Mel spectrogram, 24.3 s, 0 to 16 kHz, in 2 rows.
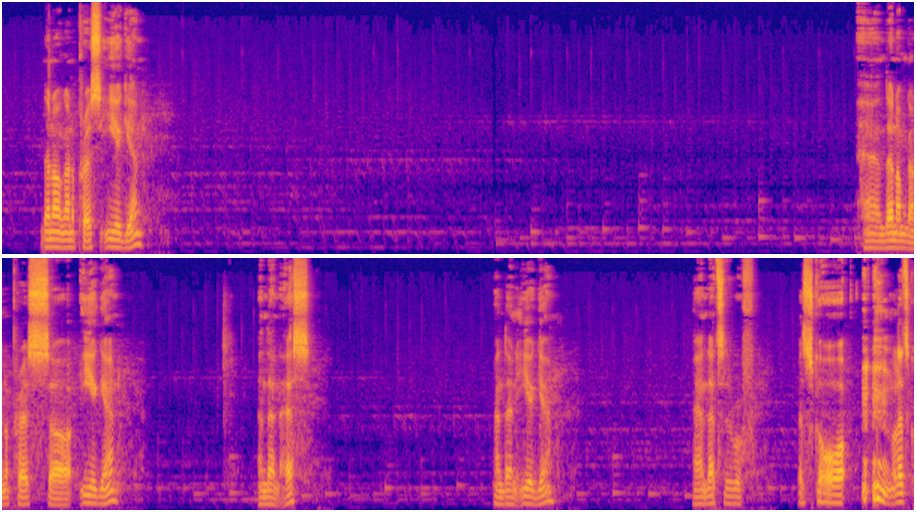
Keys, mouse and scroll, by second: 1.7 e, 10.0 middle click, 11.1-13.4 middle drag, 15.0 e, 20.9 middle click.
